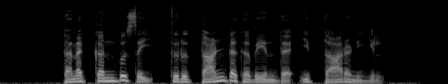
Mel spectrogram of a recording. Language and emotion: Tamil, neutral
